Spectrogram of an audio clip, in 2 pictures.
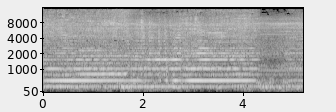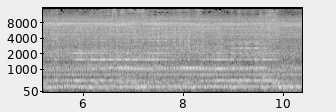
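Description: CNC router's spindle running at a steady whine while the end mill cuts a circular pocket into a pine block. Beneath it, the stepper motors' pitch rises and falls over and over as the gantry traces the curve.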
